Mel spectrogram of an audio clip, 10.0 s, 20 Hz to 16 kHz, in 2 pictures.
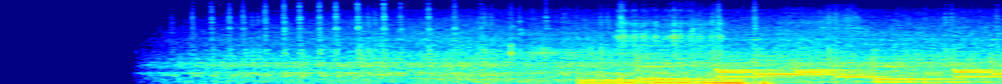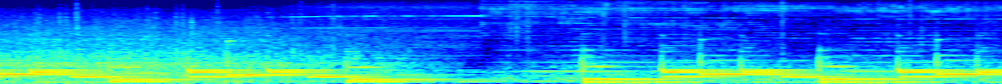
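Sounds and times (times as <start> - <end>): machine clicking and clattering: 0.7 - 6.0.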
